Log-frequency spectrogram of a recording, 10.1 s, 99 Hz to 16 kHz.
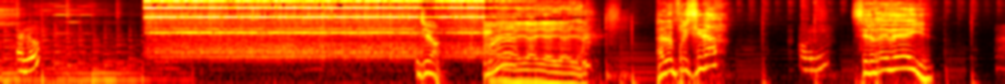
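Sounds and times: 
speech: 0.2 - 0.6, 4.2 - 6.0, 6.6 - 7.3, 8.0 - 9.4
telephone ringing with electronic bell tone: 1.4 - 5.2.

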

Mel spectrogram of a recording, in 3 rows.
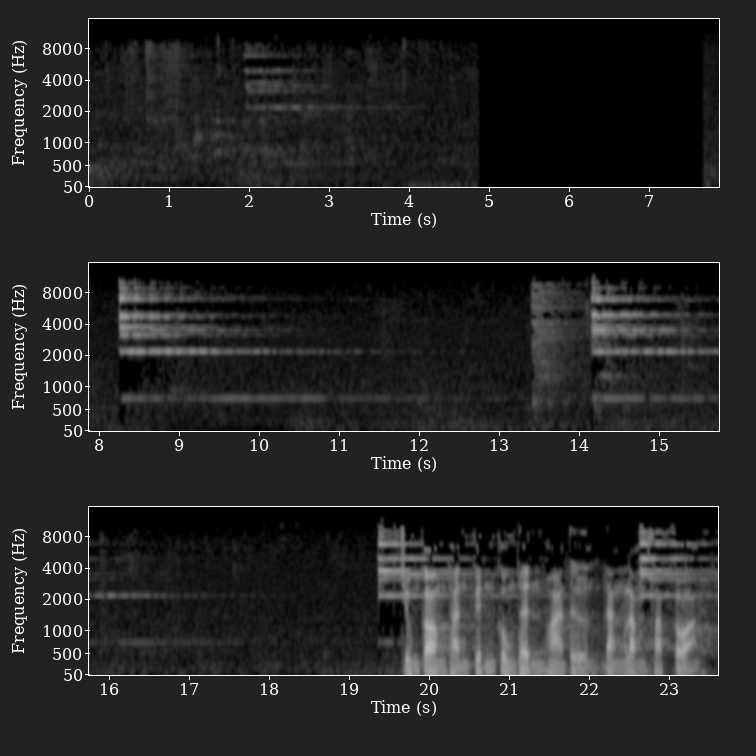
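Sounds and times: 
Buddhist temple bell struck to invite the abbot: 2.0 - 3.4, 8.2 - 12.3, 14.1 - 18.2, 19.2 - 23.6
speech: 19.7 - 23.5.

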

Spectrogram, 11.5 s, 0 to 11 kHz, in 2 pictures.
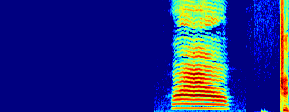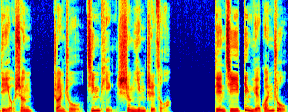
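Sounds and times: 
white cat meowing: 3.4 - 4.6
speech: 5.6 - 9.3, 10.1 - 11.5.

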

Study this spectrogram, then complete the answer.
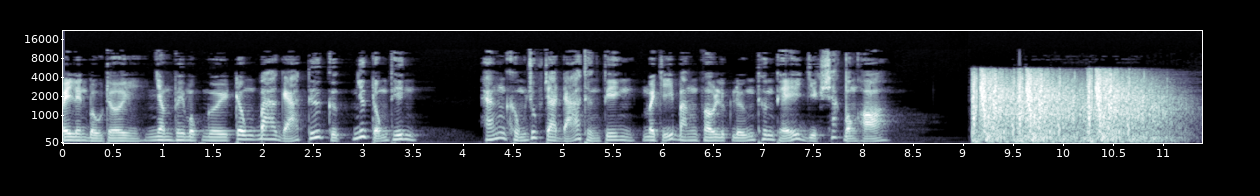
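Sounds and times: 
speech: 0.0 - 3.6, 4.2 - 8.3
explosions in quick succession: 9.1 - 11.3.

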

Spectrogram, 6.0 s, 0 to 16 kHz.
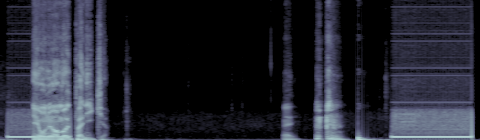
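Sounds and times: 
steady electronic telephone ring tone as a call is placed: 0.1 - 0.5, 4.9 - 5.9
speech: 0.4 - 1.4, 3.6 - 4.4.

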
